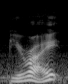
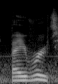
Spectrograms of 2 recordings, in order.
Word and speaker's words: Beirut: Beirut even. I don't know why I keep messing that up. Beirut. Yeah, so we're flying from Paris to Beirut.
